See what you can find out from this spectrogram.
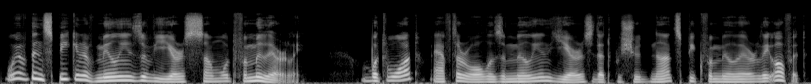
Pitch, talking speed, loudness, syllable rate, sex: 150 Hz, 190 wpm, -18 LUFS, 5.2 syllables/s, male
